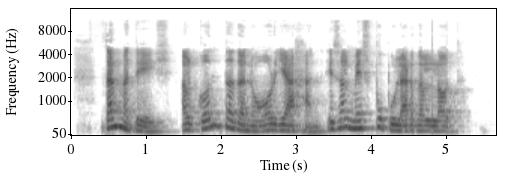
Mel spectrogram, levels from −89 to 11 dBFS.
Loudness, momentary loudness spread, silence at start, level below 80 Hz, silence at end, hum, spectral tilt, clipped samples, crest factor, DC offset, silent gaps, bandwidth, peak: -24 LUFS; 8 LU; 0.4 s; -66 dBFS; 0.55 s; none; -6.5 dB/octave; under 0.1%; 20 dB; under 0.1%; none; 11.5 kHz; -4 dBFS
